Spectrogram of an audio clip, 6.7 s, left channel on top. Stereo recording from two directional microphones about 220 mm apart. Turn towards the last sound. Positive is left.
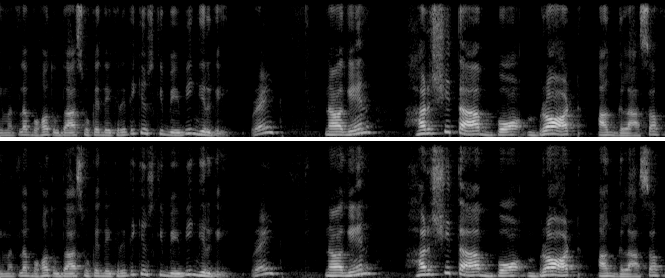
turn(degrees=40)  # may be behind; listen again after turning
